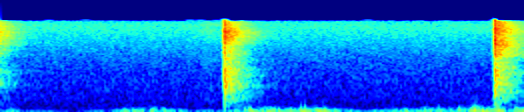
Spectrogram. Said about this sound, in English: Your little bitch ass jiggles when I smack it, huh? That's cute.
